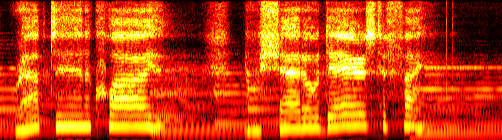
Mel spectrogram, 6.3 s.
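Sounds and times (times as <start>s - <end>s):
lullaby singing: 0.2s - 2.3s, 3.1s - 5.7s.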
